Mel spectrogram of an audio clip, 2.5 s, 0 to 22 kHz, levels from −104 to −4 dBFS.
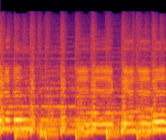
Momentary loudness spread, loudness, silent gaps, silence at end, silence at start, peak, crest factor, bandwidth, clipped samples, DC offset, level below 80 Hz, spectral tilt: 6 LU; -17 LUFS; none; 0 s; 0 s; -2 dBFS; 14 dB; 16.5 kHz; under 0.1%; under 0.1%; -40 dBFS; -5 dB/octave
